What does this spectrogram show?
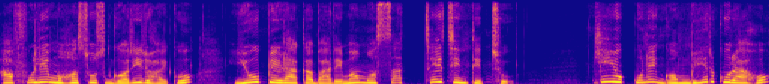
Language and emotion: Nepali, fearful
